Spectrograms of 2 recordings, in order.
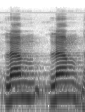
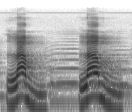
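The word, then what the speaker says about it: لَمْ: yang ketiga kufuwan Ahad kesalahan ketika menyebut walam itu biasanya seperti yang diatas tadi Dia membacanya lainnya dengan mereng lem lem itu salah tapi bacalah dengan benar dengan membuka mulutnya yaitu dengan lam lam dan kesalahan lagi seperti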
